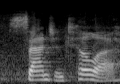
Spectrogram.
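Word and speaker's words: Sajantila: an individual in Holland by the name of um Sanjentillaa I I believe that's how you pronounce the name S A J A N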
